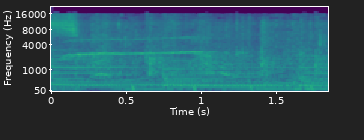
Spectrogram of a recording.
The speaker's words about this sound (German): Geben wir unserem Gott einen Applaus für das!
